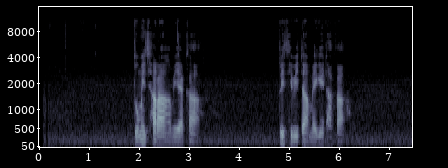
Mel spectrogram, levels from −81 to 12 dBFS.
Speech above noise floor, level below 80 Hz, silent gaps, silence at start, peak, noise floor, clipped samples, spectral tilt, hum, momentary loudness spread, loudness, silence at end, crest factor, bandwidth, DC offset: 31 dB; -74 dBFS; none; 1.9 s; -4 dBFS; -60 dBFS; under 0.1%; -4.5 dB/octave; none; 10 LU; -29 LUFS; 1.4 s; 28 dB; 11.5 kHz; under 0.1%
